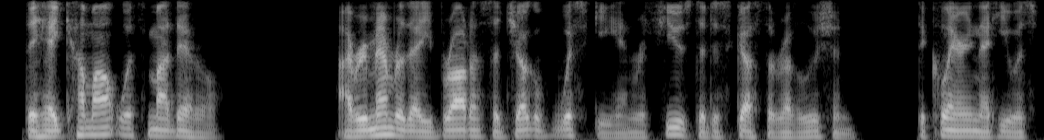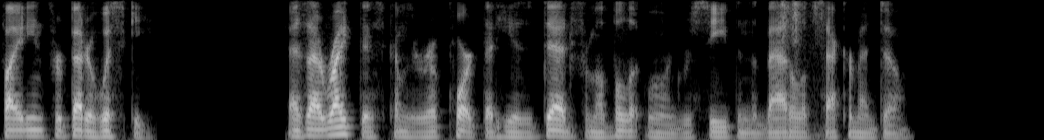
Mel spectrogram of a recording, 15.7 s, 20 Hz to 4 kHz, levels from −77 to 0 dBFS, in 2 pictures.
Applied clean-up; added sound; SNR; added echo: none; Rattle (instrument); 14 dB; none.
